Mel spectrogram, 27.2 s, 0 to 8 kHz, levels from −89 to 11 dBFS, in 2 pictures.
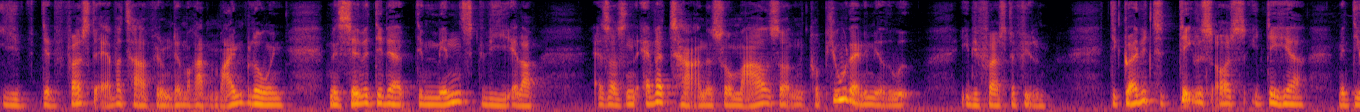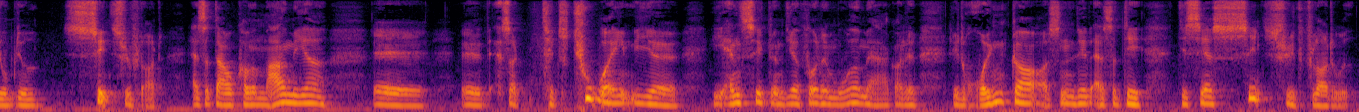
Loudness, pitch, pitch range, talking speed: -20 LUFS, 130 Hz, 120-150 Hz, 180 wpm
